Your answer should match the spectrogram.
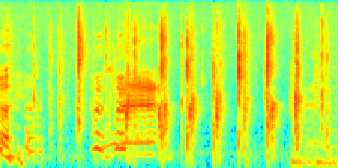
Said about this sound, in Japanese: やったー、みんな拍手。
